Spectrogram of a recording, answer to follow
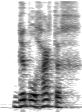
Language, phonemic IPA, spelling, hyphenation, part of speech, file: Dutch, /ˌdʏ.bəlˈɦɑr.təx/, dubbelhartig, dub‧bel‧har‧tig, adjective, Nl-dubbelhartig.ogg
- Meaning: two-faced, duplicitous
